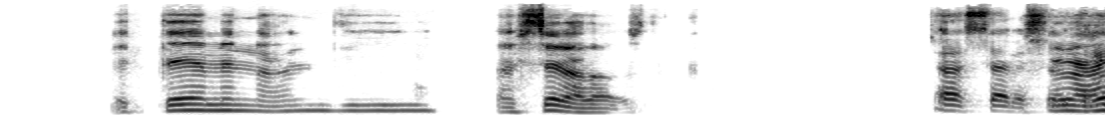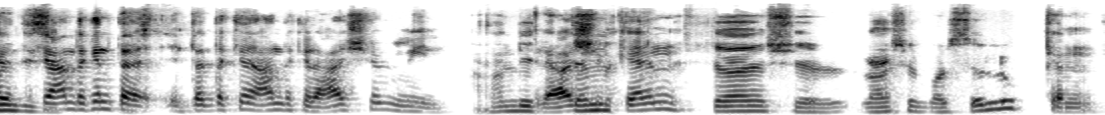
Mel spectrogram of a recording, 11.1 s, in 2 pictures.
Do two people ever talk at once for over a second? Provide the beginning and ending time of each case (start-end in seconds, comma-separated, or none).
5.1-6.4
